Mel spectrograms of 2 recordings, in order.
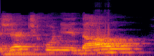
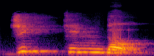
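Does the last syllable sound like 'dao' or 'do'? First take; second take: dao; do. First: The last syllable is said as 'dao'. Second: The last syllable is said as 'do'. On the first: It is a Mandarin form of the term. The speaker calls it wrong. "não é, é Jet Kunidao, porque é chinês. Dao é caminho em mandarim" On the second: It is the Cantonese form of the term. The speaker calls it right. "é um termo cantonês"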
